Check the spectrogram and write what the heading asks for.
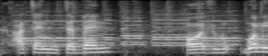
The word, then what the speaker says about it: atenteben: i'm holding the bamboo it's called atenteben attentiven you can spell it a t e n t e b e n and again a t e n t e b e n attend a ben or if you want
